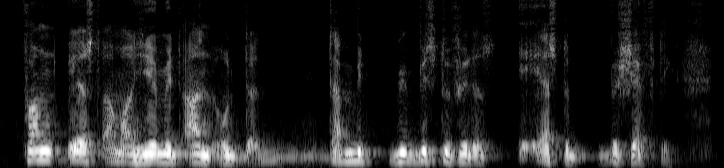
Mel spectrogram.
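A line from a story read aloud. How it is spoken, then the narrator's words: Stuttering, maybe deliberate. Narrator (German): er stotterte erneut, doch dieses Mal war nicht klar, ob es mit Absicht war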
